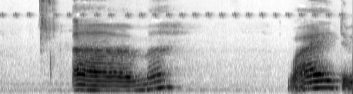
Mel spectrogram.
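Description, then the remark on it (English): Crickets chirp in a backyard at night in a steady, rapid high-pitched pulse that runs faintly through the whole scene, while louder human voice sounds rise over it in two bursts. “There's crickets. My backyard is very active.”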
